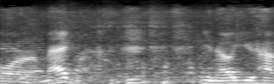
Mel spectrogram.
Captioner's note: chuckling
